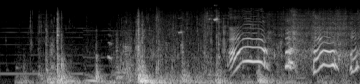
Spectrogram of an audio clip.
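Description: A wooden rowboat rocking on the water, its timber creaking and knocking in an irregular series, with a couple of drawn-out, squeaky creaks near the end.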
